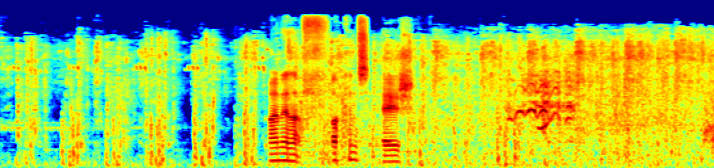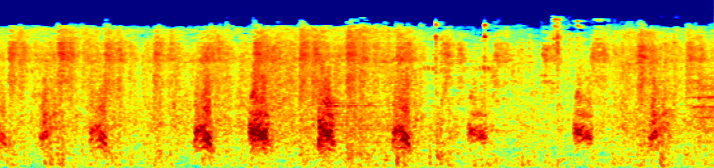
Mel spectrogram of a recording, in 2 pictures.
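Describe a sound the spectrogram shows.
A horse gallops with quick hoofbeats.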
